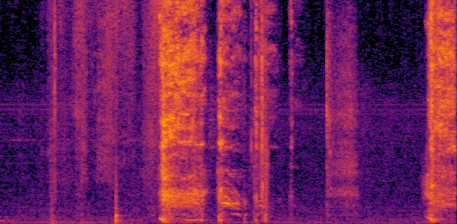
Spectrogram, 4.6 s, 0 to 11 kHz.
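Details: An adult gives several short, harsh cough bursts with a throat clear in a quiet room; an acted cough illustrating cough from respiratory illness such as cold, flu, COVID-19 or RSV.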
